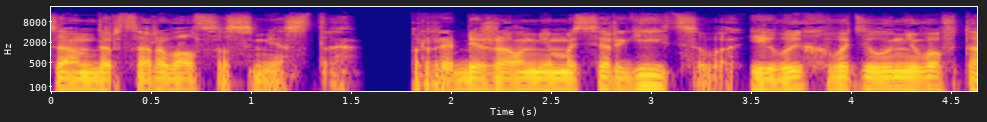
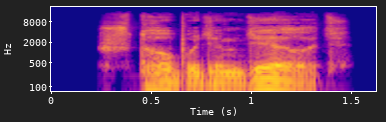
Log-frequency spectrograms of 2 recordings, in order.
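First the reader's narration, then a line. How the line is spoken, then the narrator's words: Whisper. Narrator (Russian): шепнул бывший следователь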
